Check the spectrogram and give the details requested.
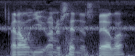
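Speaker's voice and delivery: ordinary talk, nothing marked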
